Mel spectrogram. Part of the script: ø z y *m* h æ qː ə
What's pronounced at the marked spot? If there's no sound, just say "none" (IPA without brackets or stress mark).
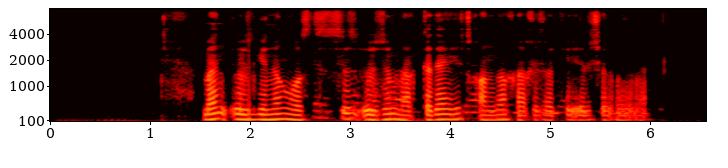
m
